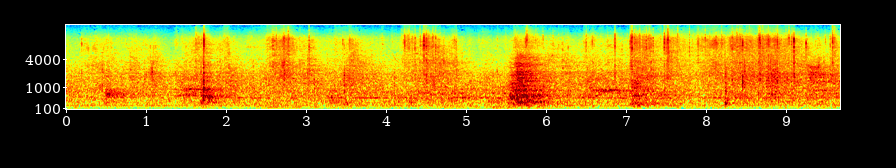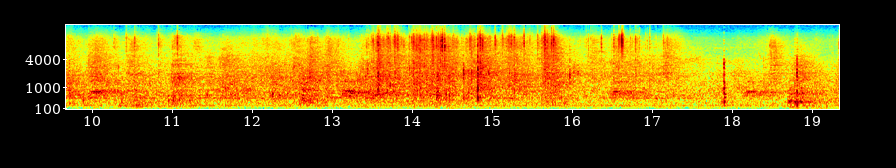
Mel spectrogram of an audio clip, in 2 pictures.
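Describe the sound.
Bible pages being turned to Matthew chapter 5, heard as faint, continuous papery rustling and many small taps that rise and fall throughout, with no clear voices.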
